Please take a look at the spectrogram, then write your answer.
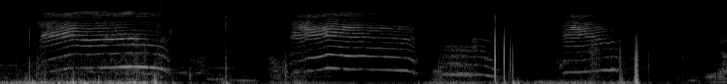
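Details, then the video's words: Kittens waiting outside a door while the cat Chloe gives birth, meowing loudly: three long, strained, harmonic meows each lasting over a second, separated by short pauses, with a quieter lower meow and knocking clicks between them in a small room. "Котята громко мяукают под дверью, когда кошка Хлоя рожает"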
